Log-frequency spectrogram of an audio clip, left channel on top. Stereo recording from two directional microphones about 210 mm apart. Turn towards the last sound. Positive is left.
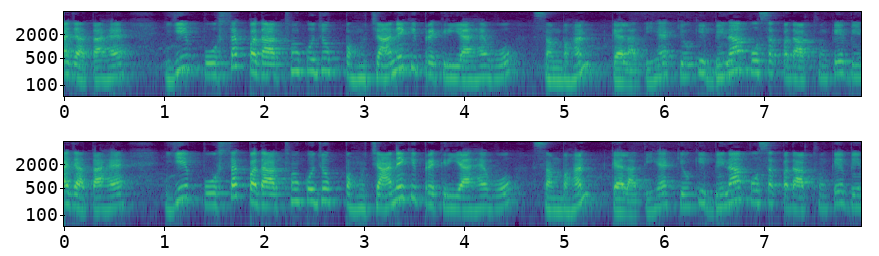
turn(degrees=-50)  # may be behind; listen again after turning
